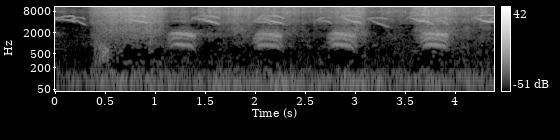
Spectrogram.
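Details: Hungry sparrow nestlings calling for food in the nest: thin, curving high squeaks repeated about once a second, alternating with buzzy harsher notes, against a hissing background.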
